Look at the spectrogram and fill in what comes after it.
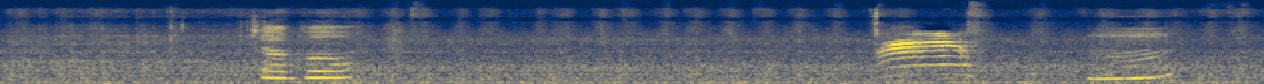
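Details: Jealous domestic cat indoors, reacting while another cat is held in a hammock; three meows, two brief rising calls and a longer arched harmonic meow between them, over soft room noise, a woman talking nearby.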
